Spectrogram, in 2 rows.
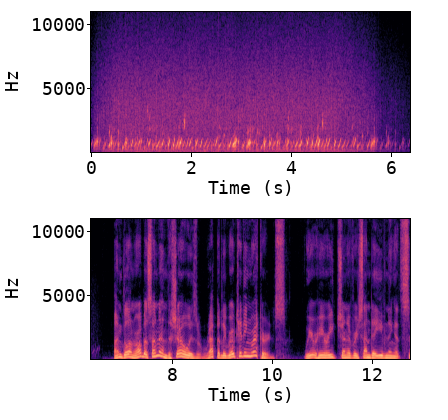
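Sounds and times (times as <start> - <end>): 
water bubbling rapidly: 0.0 - 6.6
speech: 6.8 - 12.7.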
